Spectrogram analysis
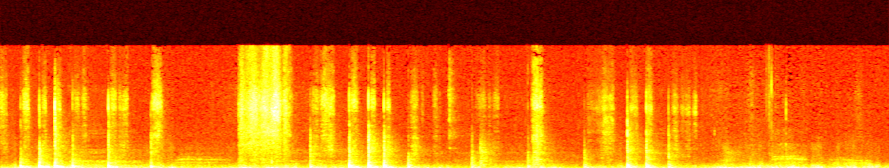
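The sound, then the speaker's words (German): Writing on a board: scratchy, rubbing strokes and small taps come in irregular bursts, fairly faint, with pauses between groups of marks and no talk. “Ich schreibe einfach dasselbe nochmal hin.”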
